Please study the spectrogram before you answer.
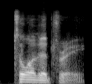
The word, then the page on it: toiletry: British English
